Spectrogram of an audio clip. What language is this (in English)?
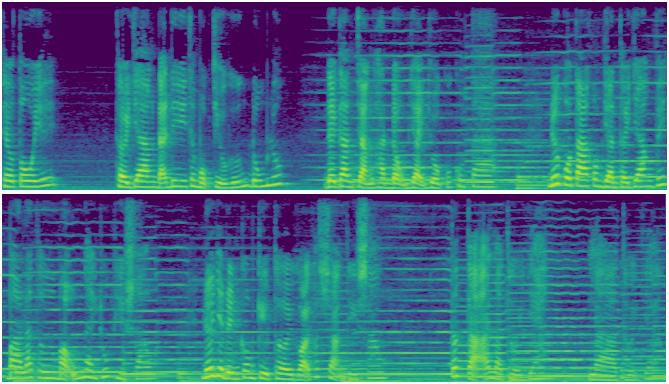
Vietnamese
